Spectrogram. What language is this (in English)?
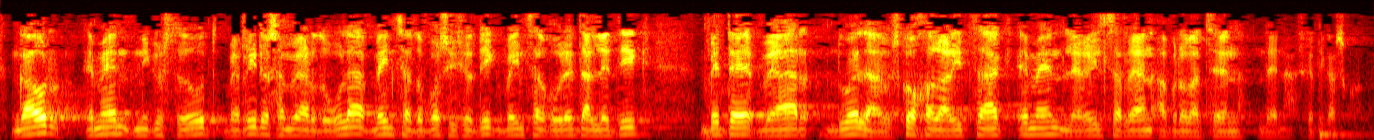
Basque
